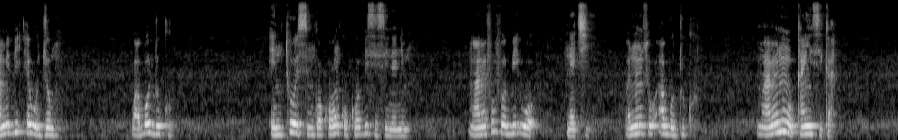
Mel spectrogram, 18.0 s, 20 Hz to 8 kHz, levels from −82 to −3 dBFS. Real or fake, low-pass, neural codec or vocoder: real; 7.2 kHz; none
